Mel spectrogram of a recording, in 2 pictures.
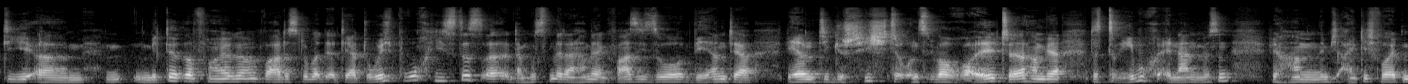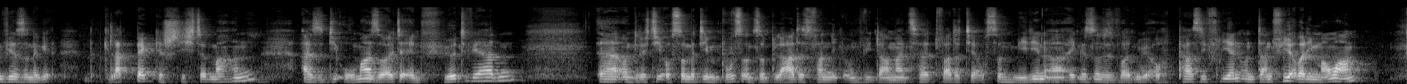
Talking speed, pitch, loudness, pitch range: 185 wpm, 120 Hz, -20 LUFS, 115-165 Hz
